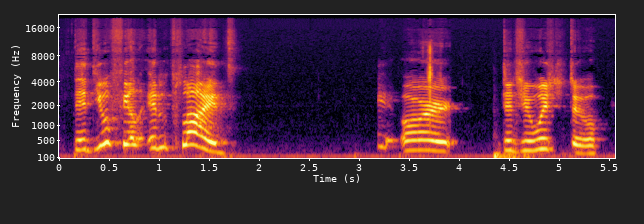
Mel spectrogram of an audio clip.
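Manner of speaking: slow, slightly upset, a little hurt in tone. Voicing a character talking to a girl, a little upset. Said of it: "she's, like, really, like, a little upset".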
